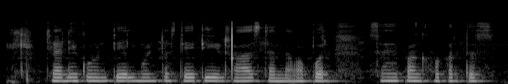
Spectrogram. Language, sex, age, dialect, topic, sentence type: Marathi, male, 18-24, Northern Konkan, agriculture, statement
